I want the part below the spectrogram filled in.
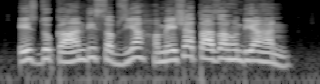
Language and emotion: Punjabi, happy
